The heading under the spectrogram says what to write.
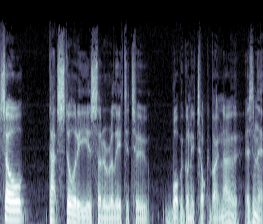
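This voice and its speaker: The speaker has a Scottish accent. The sound is dry and close with no echo, on a very clean recording with a silent background. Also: man, very deep, low pitch for a man, lively intonation, moderate pace. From Scotland. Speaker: podcast co-host. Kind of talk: casual chat.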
